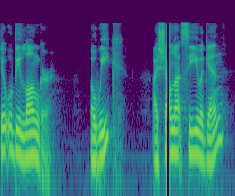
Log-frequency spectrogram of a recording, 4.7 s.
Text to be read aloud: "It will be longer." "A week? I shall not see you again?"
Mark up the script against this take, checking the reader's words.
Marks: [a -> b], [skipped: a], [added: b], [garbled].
"It will be longer." "A week? I shall not see you again?"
